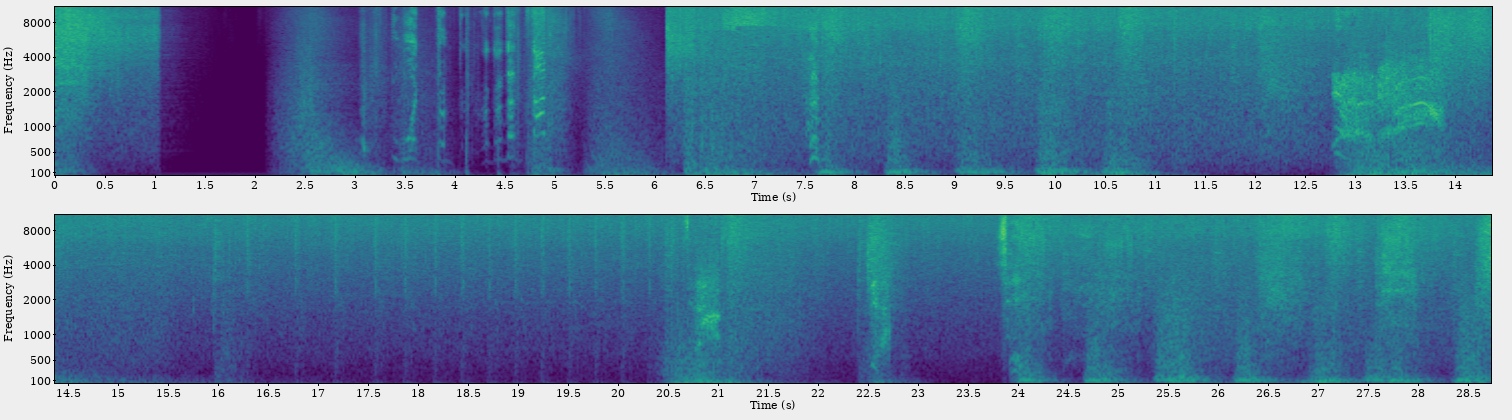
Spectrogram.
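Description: A heavy sword slashes and thuds into bodies.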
